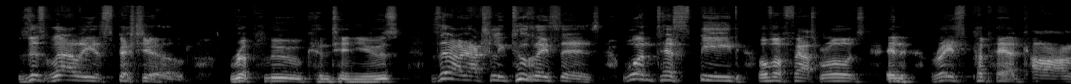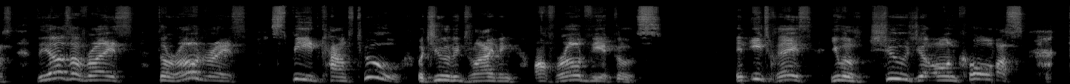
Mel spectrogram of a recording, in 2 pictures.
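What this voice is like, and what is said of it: Put-on accent while reading. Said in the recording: “I'm going to give this guy an accent.”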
